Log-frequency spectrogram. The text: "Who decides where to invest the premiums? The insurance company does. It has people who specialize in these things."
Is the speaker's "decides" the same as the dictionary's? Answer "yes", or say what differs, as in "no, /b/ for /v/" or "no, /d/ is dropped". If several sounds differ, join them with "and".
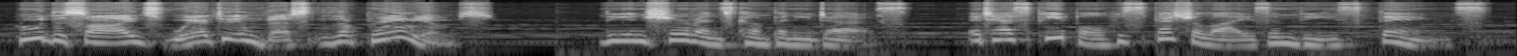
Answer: yes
